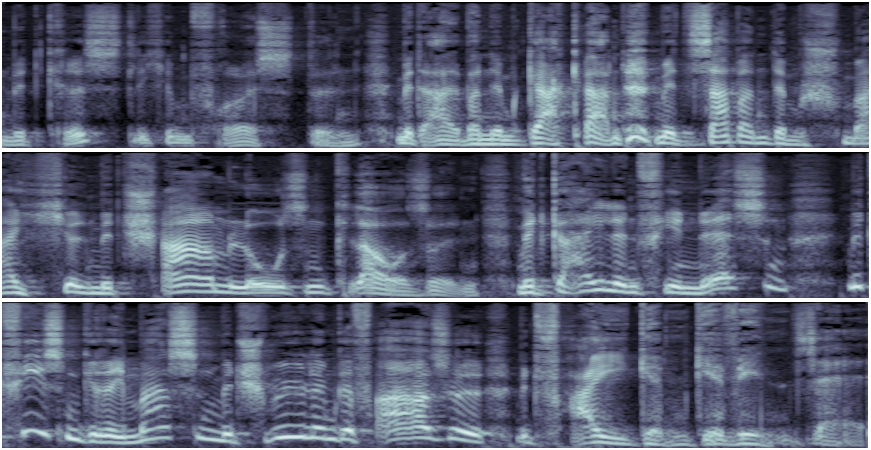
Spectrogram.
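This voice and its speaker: A man's voice: mid-range voice, creaky, slightly rough, recorded from a distance, exaggerated voice. A man performing a sneering, theatrical literary recitation in a mocking, mannered way for a radio play.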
